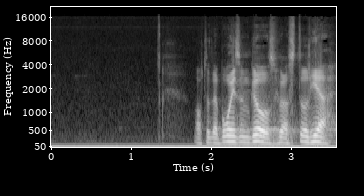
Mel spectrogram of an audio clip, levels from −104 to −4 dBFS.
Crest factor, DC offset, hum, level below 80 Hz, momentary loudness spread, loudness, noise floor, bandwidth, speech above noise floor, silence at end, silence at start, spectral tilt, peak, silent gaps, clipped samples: 18 dB; 2%; none; -54 dBFS; 14 LU; -20 LUFS; -59 dBFS; 15 kHz; 39 dB; 0 s; 1.8 s; -6.5 dB/octave; -4 dBFS; none; under 0.1%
